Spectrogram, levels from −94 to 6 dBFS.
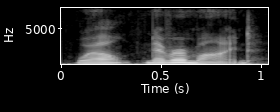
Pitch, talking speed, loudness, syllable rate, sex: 180 Hz, 175 wpm, -16 LUFS, 4.9 syllables/s, female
